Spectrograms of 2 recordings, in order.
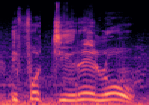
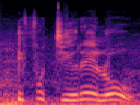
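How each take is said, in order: Both takes have the same delivery.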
